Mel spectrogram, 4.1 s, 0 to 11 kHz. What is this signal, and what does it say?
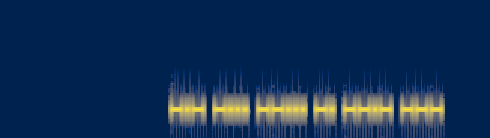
Morse code, heard as a keyed tone, about 40 wpm, 700 Hz. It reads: KB7NQO
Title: USA Call Signs - 6 Characters - Repeated 3x - 40wpm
